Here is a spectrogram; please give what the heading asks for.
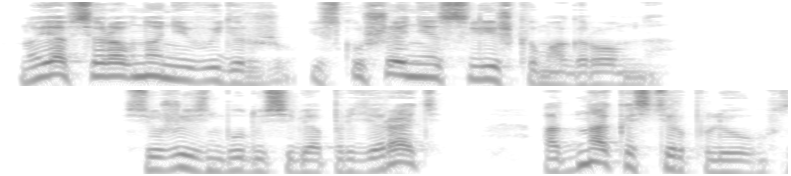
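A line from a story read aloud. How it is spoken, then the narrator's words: Sighing. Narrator (Russian): вздохнул Спангет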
